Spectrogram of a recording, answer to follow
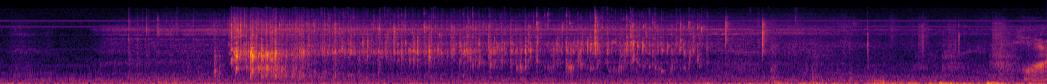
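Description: Tap water running into a small paper cup over a stainless-steel sink. The stream comes on strongly about two seconds in and eases off around seven seconds.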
